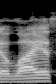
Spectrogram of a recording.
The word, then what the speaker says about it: Elyis: you pronounce his name I know it looks like Elise but it's actually Elias that's how you pronounce his name but I think uh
